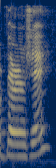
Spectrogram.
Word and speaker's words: Bérenger: with a man named bérenger or Barrow J if you would pronounce it in French and he has a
